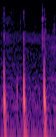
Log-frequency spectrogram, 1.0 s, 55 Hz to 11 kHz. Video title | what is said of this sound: Eye on New Paltz - Ep 07 - November 1990 | if it has a nice hollow sound that means that it's ready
